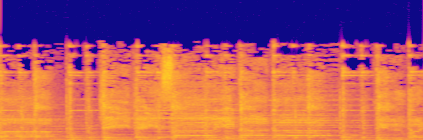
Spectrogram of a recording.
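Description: Instrumental interlude of a Tamil Sai Baba devotional song (bhajan): held melodic notes over a steady percussion beat, with no voice singing.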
